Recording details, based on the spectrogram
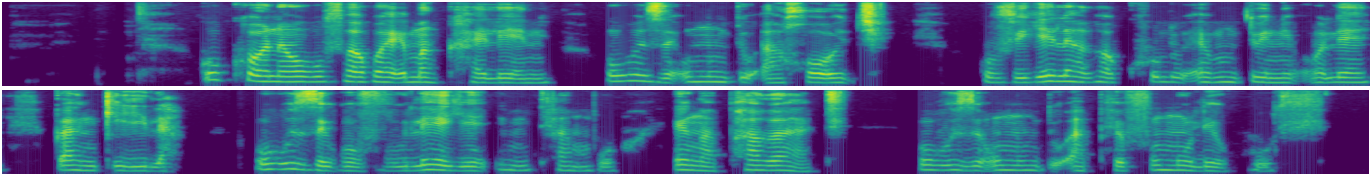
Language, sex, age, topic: North Ndebele, female, 50+, health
